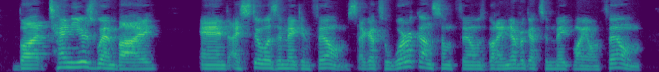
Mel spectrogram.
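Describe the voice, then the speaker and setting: A man with a Polish accent speaks in a bright, sharp tone. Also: fairly high pitch for a man, ordinary pitch variation, moderate pace. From Poland, moved to Los Angeles at 11. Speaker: entrepreneur, former film maker. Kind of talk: interview.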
